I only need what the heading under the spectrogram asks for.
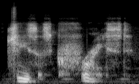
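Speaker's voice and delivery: whispered oath, drawn out; awed whisper. Acted. Visitor sees a dragon head mounted above the hearth, slow whisper. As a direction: whisper it slowly under your breath.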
